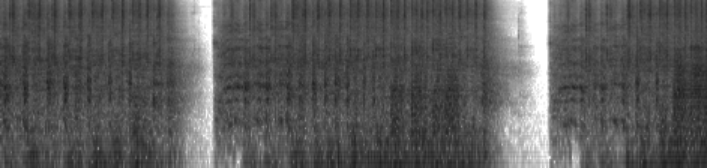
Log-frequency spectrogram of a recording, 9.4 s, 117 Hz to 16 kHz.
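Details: Turbocharged 1999 Honda 400ex quad single with an added fuel pump fires up with a rapid rattly beat, then dies out twice and can't keep running; owner thinks the carburetor must be pressurized, and a leak and weld still need fixing.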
